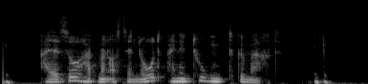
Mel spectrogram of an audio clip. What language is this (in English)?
German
